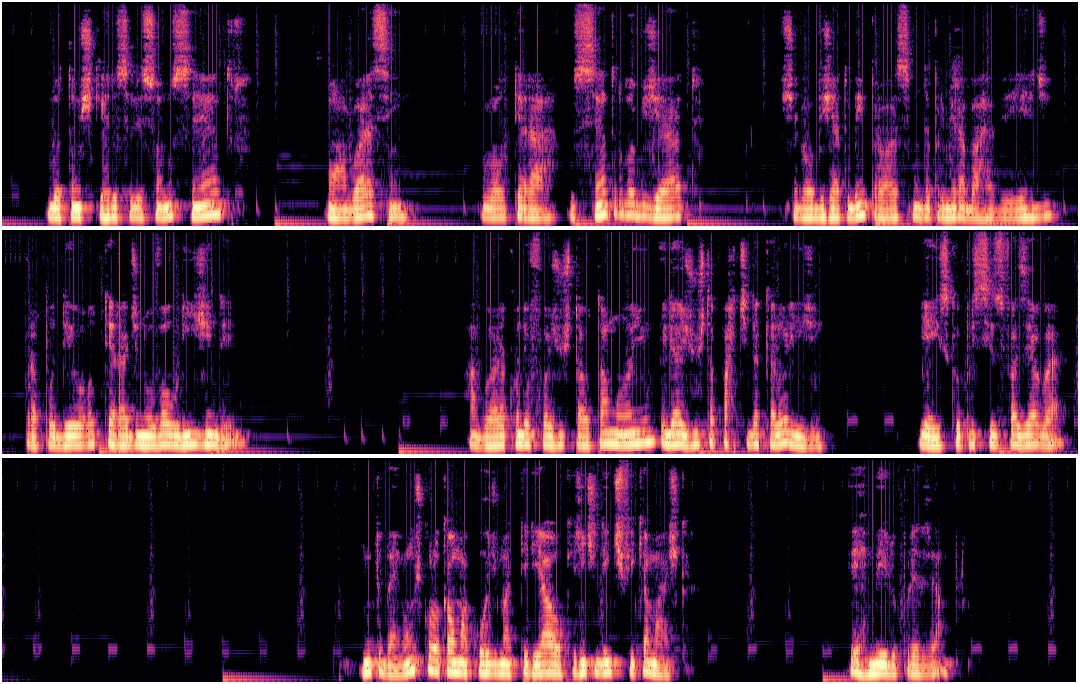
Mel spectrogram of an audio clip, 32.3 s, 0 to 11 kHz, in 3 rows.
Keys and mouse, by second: 1.1 middle click, 1.7 KP_1, 3.3 click, 3.6-10.6 right drag, 7.0 g, 11.1 middle click, 11.3-12.3 middle drag, 13.5-15.8 right drag, 13.8-15.8 drag, 18.1 KP_0, 19.5 s, 31.0-32.2 drag.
